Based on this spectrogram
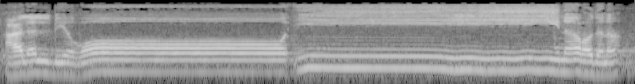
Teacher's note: الوجه الأول تسهيل بينه الذي قدمه، والوجه الآخر هو إبدال الهمزة الآخرة حرف مد، حرف مد ياء خالصة ساكنة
